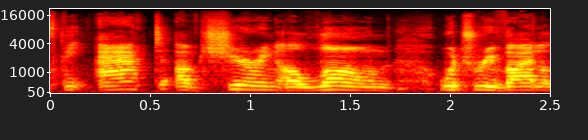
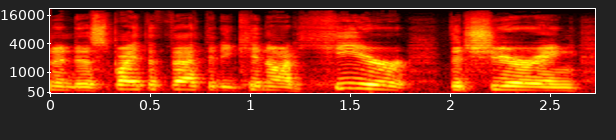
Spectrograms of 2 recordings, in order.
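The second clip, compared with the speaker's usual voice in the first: ordinary talk, nothing marked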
